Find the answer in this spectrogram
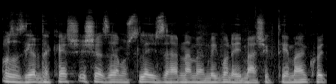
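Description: The speaker is a man with a fairly low pitch. He talks very fast. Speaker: talk show host. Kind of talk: TV political discussion. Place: studio. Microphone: lapel.

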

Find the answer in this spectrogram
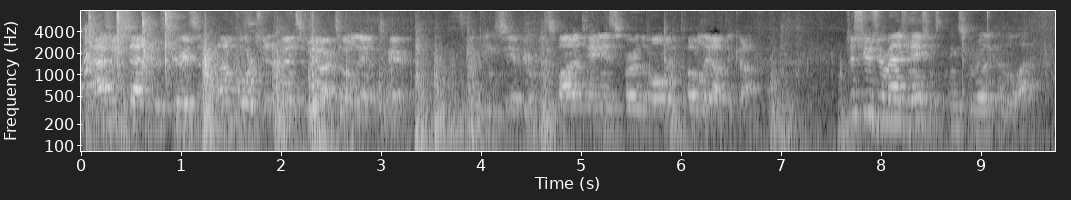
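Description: Talking at a very fast pace, a man is heard with audible room echo. Loud background noise runs behind him. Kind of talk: improv comedy performance. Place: stage. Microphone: camera far.

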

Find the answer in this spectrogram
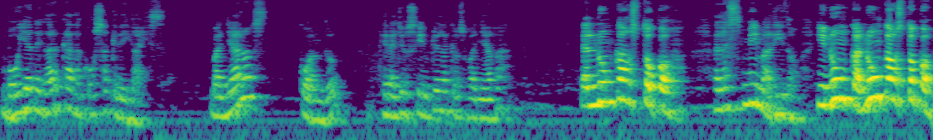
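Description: A woman at a moderate pace, with very wide pitch swings and big swings in loudness. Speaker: actress playing a mother. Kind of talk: dramatic acted dialogue. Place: home room.

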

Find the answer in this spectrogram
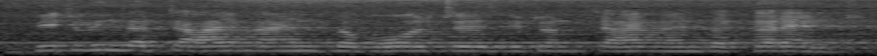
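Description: A man speaks in a high-pitched voice. Noticeable background noise and audible room echo come through. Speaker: product demonstrator. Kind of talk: product demonstration explanation. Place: hall. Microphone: camera far.

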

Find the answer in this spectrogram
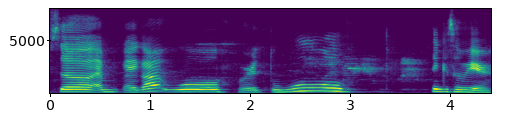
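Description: Quiet and fairly high in pitch, a woman speaks with ordinary pitch variation. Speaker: gaming YouTuber. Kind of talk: gameplay commentary.

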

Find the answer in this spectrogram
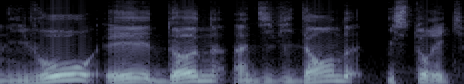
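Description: With very wide pitch swings, a man talks in a dark, mellow tone, the sound dry with no echo and the background quiet. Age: 50s. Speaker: personal finance youtuber. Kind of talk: tutorial. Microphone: lapel.

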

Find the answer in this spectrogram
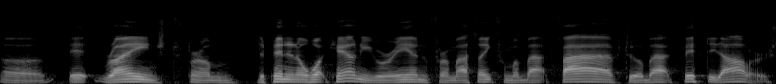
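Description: With an Alabama accent, a man talks at a fairly low pitch with ordinary pitch variation over a quiet background. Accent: Southern US (Alabama). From northwest Alabama. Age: 60s. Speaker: state senator and physician; state senator. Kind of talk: political interview. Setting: TV studio. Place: studio. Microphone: lapel.

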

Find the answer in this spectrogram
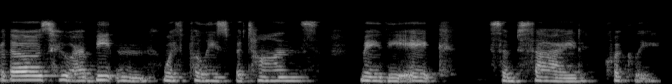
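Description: A somewhat breathy woman's voice, fairly low in pitch, at a very slow pace with fairly even intonation over a quiet background. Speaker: minister. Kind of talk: prayer. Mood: solemn, slow, measured. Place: home room. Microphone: webcam.

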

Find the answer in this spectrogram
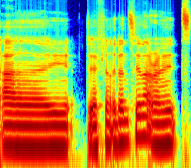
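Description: The voice carries a Scottish accent. Its tone is dark and mellow. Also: man, quiet background. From Scotland. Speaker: reaction content creator. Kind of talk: casual reaction commentary to camera. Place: home room. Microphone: studio mic.

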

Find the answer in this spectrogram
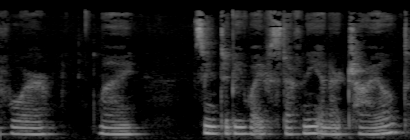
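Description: Soft-spoken and soothing, a woman talks very slowly at a medium pitch in a flat monotone against a quiet background. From Canada. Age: 20s. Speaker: ASMR content creator. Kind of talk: guided meditation, gentle affirmations. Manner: soft-spoken, slow and soothing; gentle, reassuring, unhurried pacing. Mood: earnest, reflective. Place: home room. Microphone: phone near.

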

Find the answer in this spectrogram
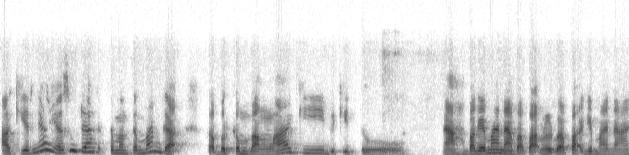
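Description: Talking at a fairly quick pace, a woman uses lively intonation and big swings in loudness. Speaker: teacher participant. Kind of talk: question. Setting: video call. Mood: complaining, concerned. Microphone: video call.

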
